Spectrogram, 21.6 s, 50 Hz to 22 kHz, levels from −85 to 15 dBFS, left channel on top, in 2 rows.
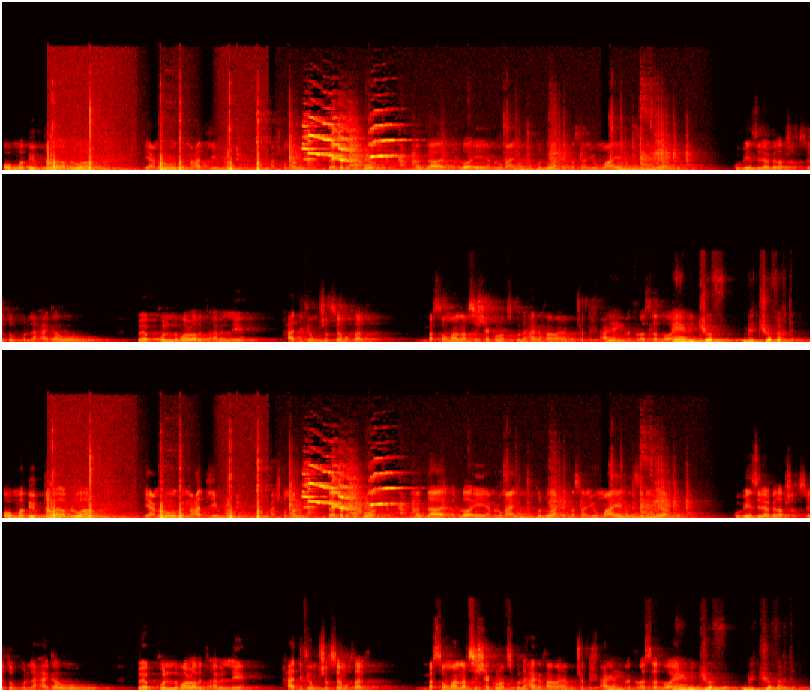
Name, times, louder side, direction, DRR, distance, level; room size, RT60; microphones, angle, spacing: voice 1, 0.0-1.3 1.9-3.0 3.4-4.1 4.3-5.0 5.4-9.0 9.8-12.2 12.6-14.0 14.5-15.6 16.3-19.8, right 2 dB, 45° right, 6 dB, 1.7 m, -29 dB
sound 1, 0.6-1.8 2.1-2.6 2.9-7.8 8.1-9.4, left 1 dB, 5° left, 0.8 m, -24 dB
voice 2, 18.8-19.1 19.7-21.3, left 1 dB, 55° left, 7 dB, 2.1 m, -24 dB
24.0 x 19.0 x 9.5 m, 1.1 s
head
